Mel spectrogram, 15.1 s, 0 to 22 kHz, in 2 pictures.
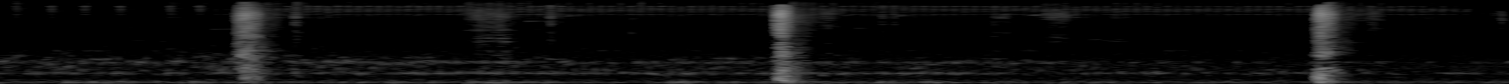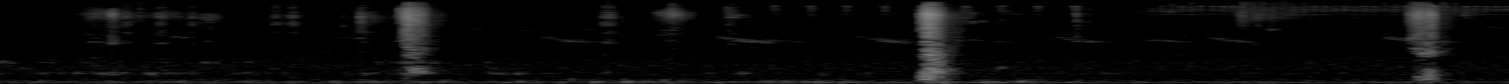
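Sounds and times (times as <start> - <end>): shovel striking soil: 1.2 - 1.5, 3.8 - 4.2, 6.6 - 6.9, 9.3 - 9.8, 12.1 - 12.5, 14.5 - 14.9.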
